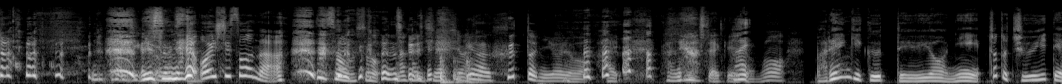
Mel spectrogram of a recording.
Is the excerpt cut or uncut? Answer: cut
